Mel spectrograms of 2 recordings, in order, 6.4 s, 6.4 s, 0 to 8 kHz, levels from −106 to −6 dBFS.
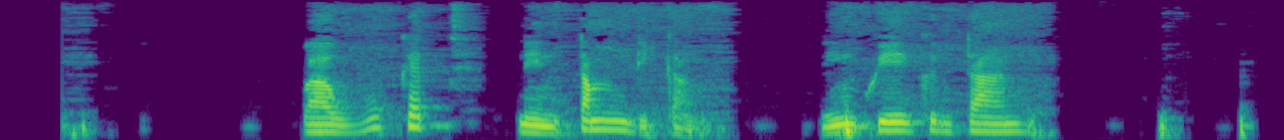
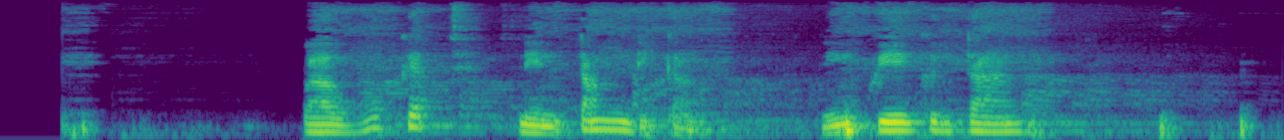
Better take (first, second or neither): first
